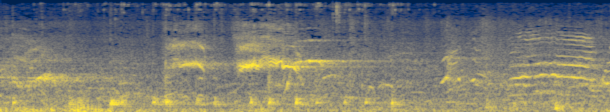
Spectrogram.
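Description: Children's voices at play, with a long high-pitched child's call about five seconds in.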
